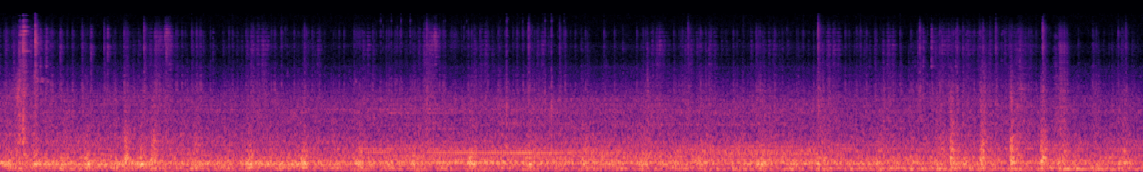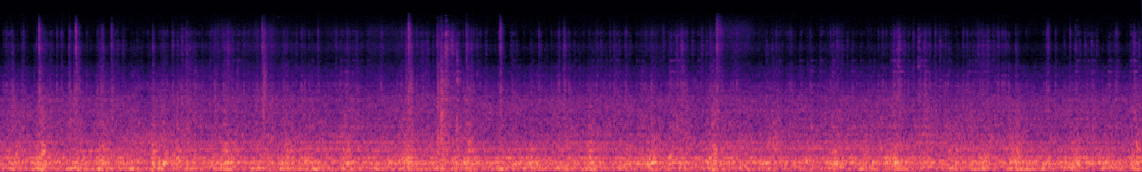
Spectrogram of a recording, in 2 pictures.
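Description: Train running at speed, heard from inside the passenger coach: a steady low rumble of wheels on rail, with scattered sharper clicks and knocks.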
